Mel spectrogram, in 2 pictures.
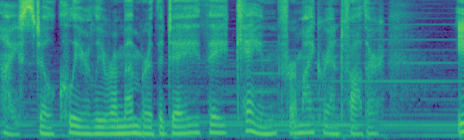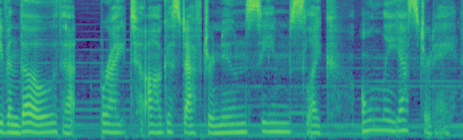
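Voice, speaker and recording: A woman narrates a first-person tale in a notably low voice. Her delivery is measured and dramatic, with hushed phrase endings, and music runs clearly beneath it. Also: fairly even intonation. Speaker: audiobook narrator.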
